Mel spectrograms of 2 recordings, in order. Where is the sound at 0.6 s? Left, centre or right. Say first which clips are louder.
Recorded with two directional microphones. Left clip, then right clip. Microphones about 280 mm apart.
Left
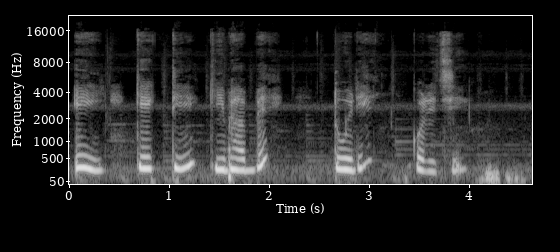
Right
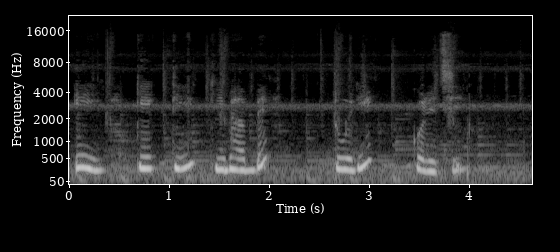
Left 11 dB; left.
